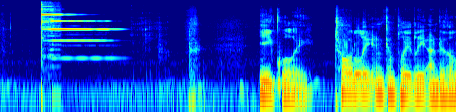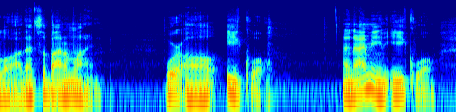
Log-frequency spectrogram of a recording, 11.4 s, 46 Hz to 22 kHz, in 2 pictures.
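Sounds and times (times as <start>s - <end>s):
single bright bell strike: 0.5s - 1.7s
speech: 3.2s - 7.0s, 7.8s - 9.2s, 10.0s - 11.4s.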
